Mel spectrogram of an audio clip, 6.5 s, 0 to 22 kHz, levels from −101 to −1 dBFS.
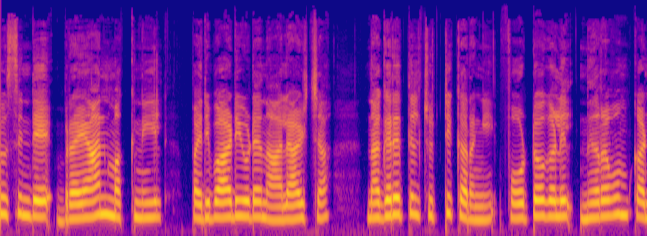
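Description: No faults can be heard.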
